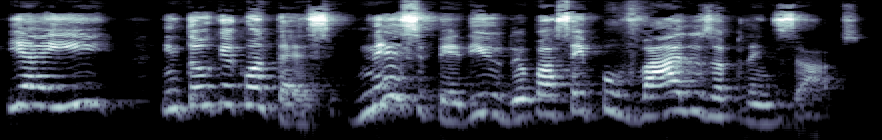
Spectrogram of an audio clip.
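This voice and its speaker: A Brazilian woman vlogger telling a personal story in a casual, expressive way, full of emphatic asides and rhetorical questions. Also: high-pitched, brisk. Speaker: vlogger sharing her caregiving experience.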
